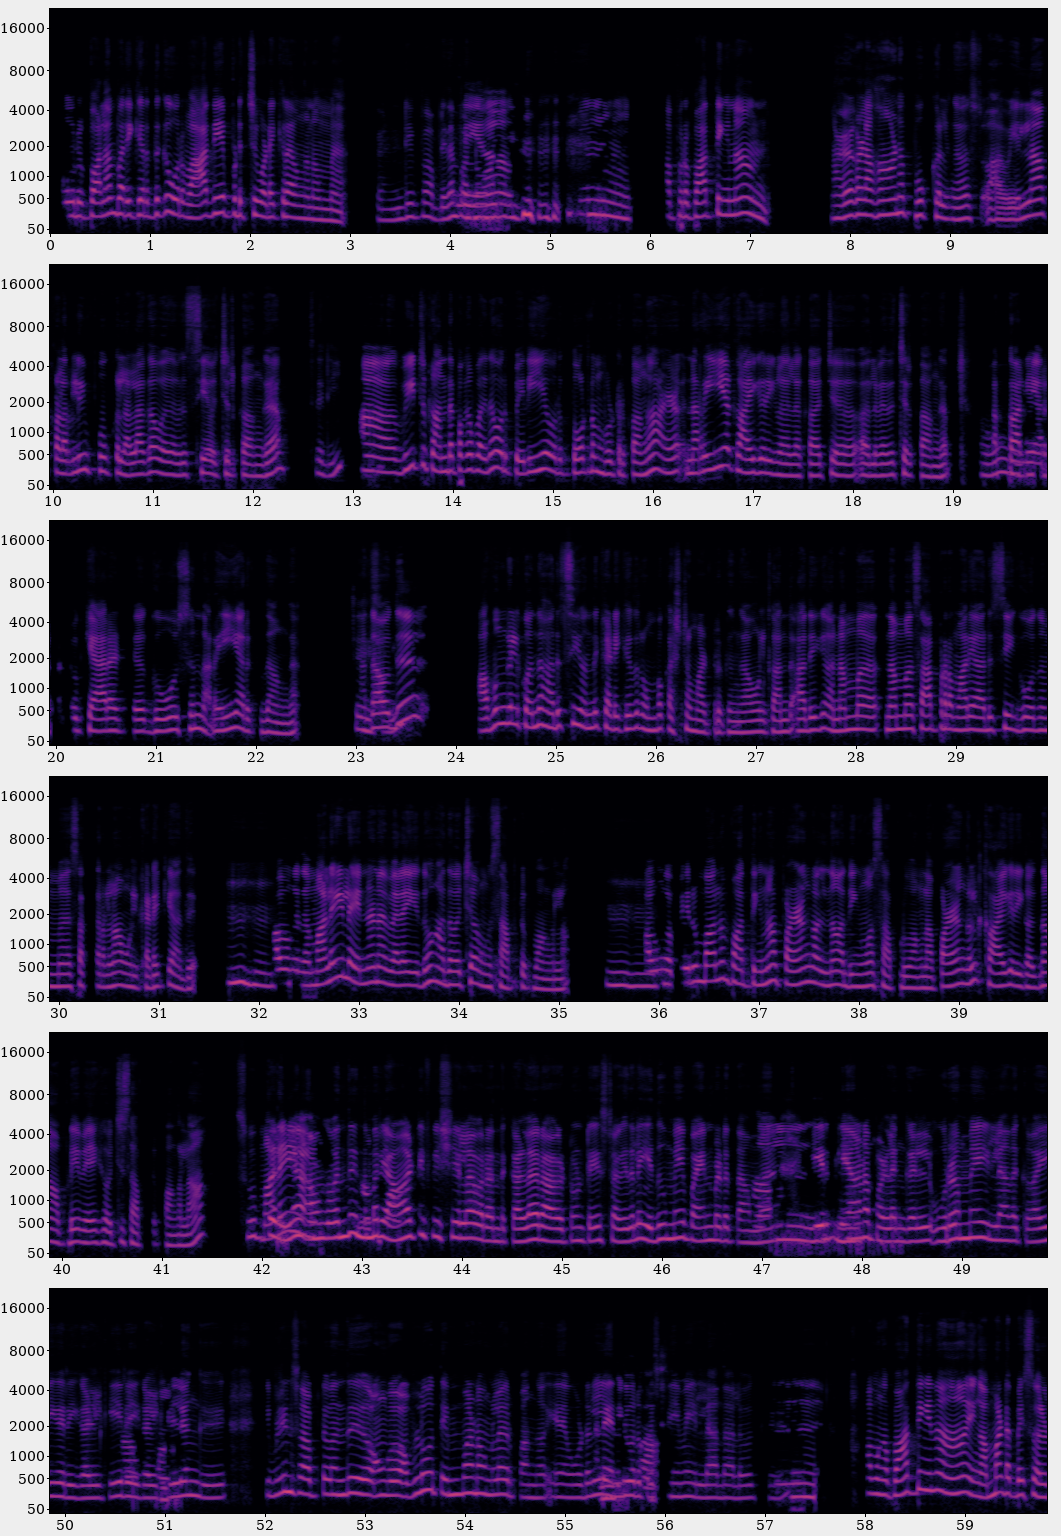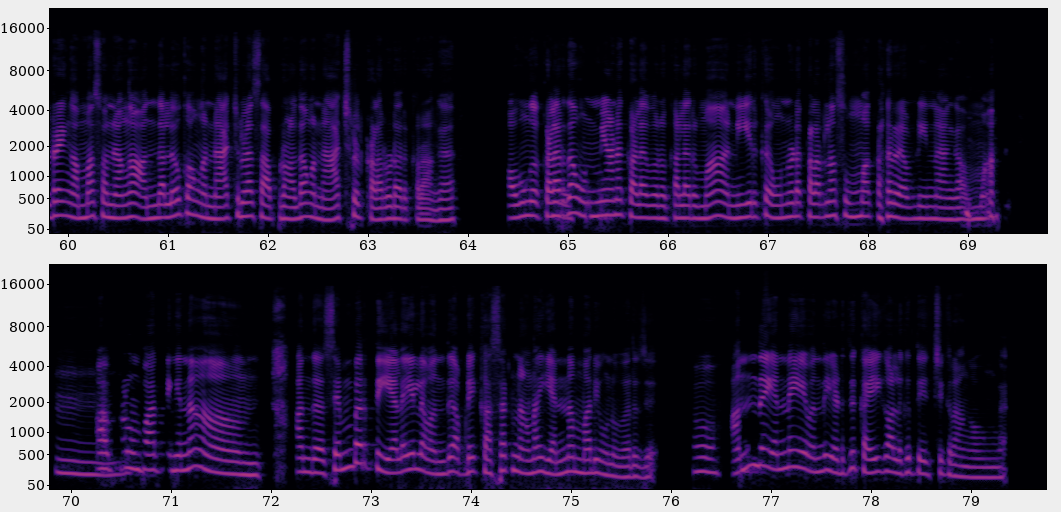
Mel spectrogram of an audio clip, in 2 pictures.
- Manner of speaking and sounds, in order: laughing while speaking: "அப்டிதான் பண்ணுவோமே!"; in English: "ஆர்ட்டிஃபிஷியலா"; inhale; other background noise; inhale; in English: "நேச்சுரலா"; in English: "நேச்சுரல் கலரோட"; other noise; laughing while speaking: "நீ இருக்கிற உன்னோட கலர்லாம் சும்மா கலரு அப்டின்னாங்க அம்மா"; chuckle; inhale
- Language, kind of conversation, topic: Tamil, podcast, உங்கள் கற்றல் பயணத்தை ஒரு மகிழ்ச்சி கதையாக சுருக்கமாகச் சொல்ல முடியுமா?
